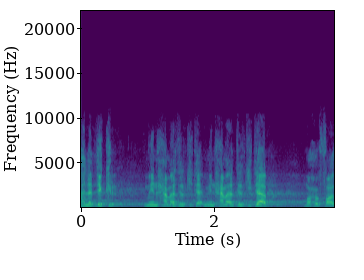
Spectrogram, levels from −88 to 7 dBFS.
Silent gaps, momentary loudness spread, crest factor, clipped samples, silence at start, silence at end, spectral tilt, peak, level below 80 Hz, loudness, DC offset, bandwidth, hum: none; 17 LU; 22 dB; under 0.1%; 0 s; 0 s; -4 dB/octave; -10 dBFS; -72 dBFS; -30 LUFS; under 0.1%; 10.5 kHz; none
